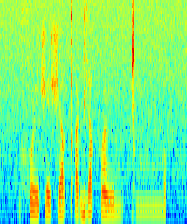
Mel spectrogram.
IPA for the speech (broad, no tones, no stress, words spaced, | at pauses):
χʷĩ ʃɛʃɐqʼɨ ɡi qʷɛ̃nɔ̤ ǀɔ̤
